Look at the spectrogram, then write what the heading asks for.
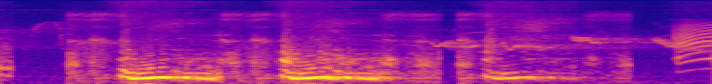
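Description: A lion gives three loud, close, full-throated roars in a row, each a rough rumbling swell with short gaps between, ending on a brief higher cartoonish squeal.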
